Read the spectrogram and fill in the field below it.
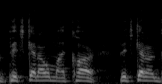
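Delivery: usual speaking voice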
